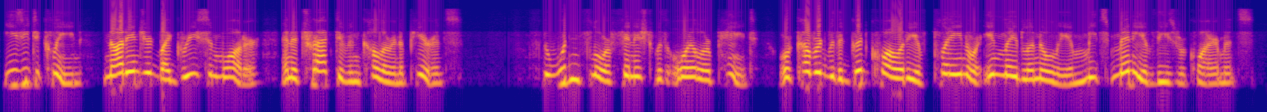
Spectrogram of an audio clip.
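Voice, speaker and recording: A woman's voice: lowish voice, no echo. Muffled old radio, woman playing a prim 1920s household advice hostess, formal and instructional, dry close sound. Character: Aunt Sammy, prim 1920s radio homemaking host. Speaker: host. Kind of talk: scripted 1920s radio household question-and-answer reading. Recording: dull, band-limited old-radio sound.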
